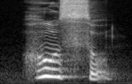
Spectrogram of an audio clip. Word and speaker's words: russo: Lembre-se que o R em começo de palavras é pronunciado como a letra H no inglês. Russo. Observe que usamos dois S's entre duas vogais para ter o som S, como na palavra russo.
